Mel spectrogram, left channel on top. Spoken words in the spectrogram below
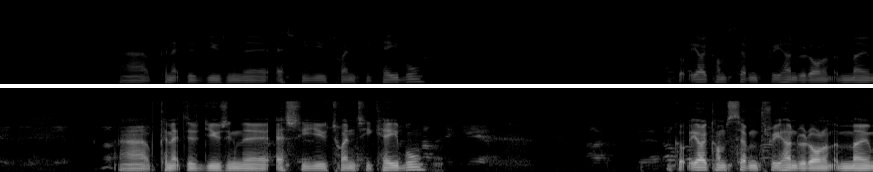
Connected using the SCU20 cable. We've got the ICOM IC 300 on at the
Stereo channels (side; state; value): left; quieter; 25.2 dB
